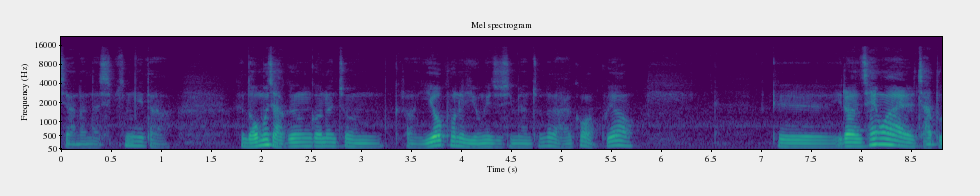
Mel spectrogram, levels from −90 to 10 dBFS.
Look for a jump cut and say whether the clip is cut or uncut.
uncut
